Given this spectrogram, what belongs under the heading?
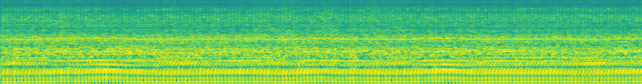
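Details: Old pressure washer small engine, air cleaner off: steady, even putter about four beats a second with no misses or surging, runs smoothly; slight carburetor blockage, sounds better partially choked.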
